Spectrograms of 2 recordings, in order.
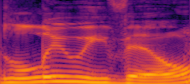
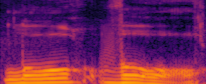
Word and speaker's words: Louisville: Yeah, It's not Louisville. No, or Louisville. No, it's two syllables. Louisville.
